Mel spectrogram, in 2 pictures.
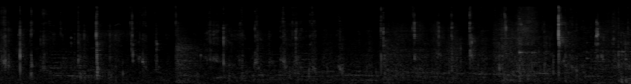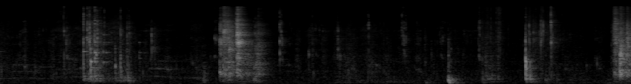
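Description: A person eating lobster tail close to the microphone: chewing and biting with many small clicks, and a few louder crunchy bursts about eleven and thirteen seconds in and again near the end.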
